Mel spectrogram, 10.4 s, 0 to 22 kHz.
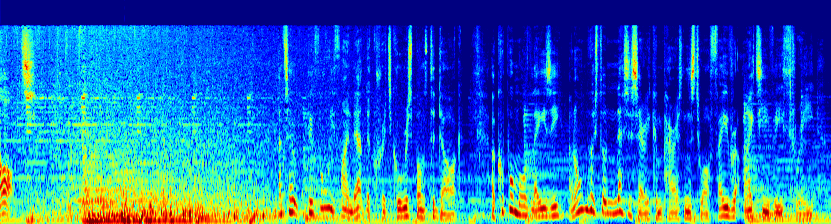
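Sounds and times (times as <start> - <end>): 
speech: 0.0 - 0.6, 3.5 - 10.3
deep rumble of thunder: 0.0 - 6.1
heavy rain pouring in a dense steady roar: 0.0 - 6.3.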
